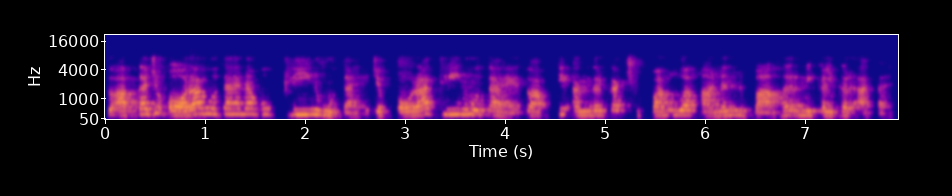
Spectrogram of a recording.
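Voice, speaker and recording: A woman's voice: medium pitch, a little slow, hardly any pauses. A woman teaching mudra therapy to a live group in a conversational way, explaining with everyday examples. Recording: roomy and dull.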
